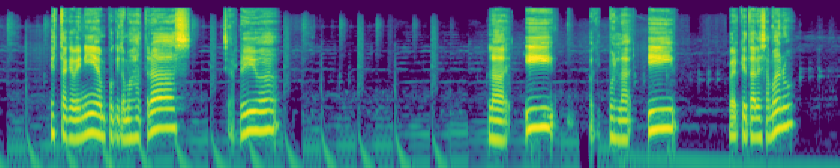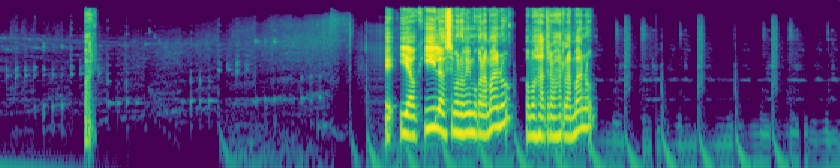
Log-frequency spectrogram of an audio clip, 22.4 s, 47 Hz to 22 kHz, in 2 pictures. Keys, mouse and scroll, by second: 0.5 right click, 1.6 click, 3.1 click, 5.6 click, 7.1 click, 7.1 i, 8.0 right click, 8.1 i, 8.9 right click, 8.9 i, 10.3 click, 10.4 i, 10.6 space, 12.4 click, 12.5 i, 12.6 space, 16.3-18.0 drag, 19.3-20.1 middle drag, 21.1-22.4 drag.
